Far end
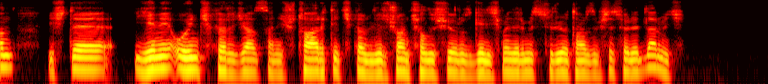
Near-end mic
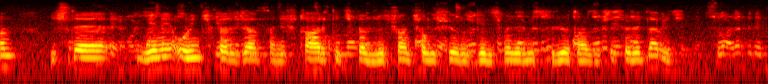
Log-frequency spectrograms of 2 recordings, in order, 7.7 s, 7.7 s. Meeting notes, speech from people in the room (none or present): present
